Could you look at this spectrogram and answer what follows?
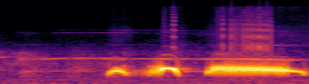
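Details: Spotted dove decoy calling to attract wild doves, thúc bổi style, thổ đồng voice. One phrase: two short looping coos and a long rough croo, with a thin steady tone running behind.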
